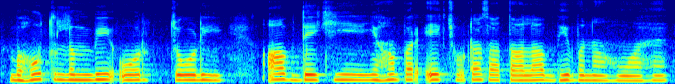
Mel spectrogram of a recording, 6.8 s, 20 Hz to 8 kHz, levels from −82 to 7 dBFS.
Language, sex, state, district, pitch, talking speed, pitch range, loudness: Hindi, female, Bihar, Araria, 180 Hz, 135 wpm, 170-185 Hz, -16 LUFS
